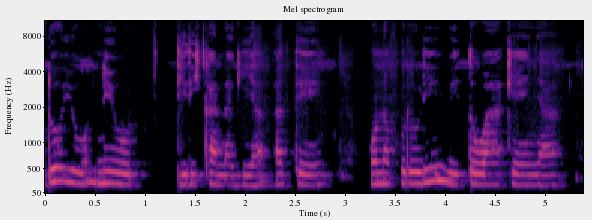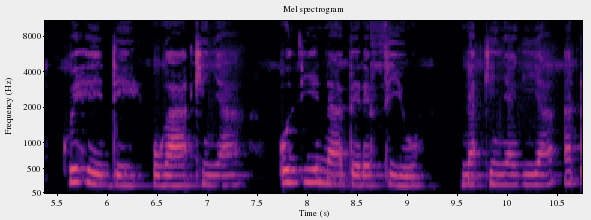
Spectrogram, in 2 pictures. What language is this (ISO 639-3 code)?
kik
